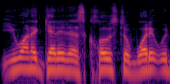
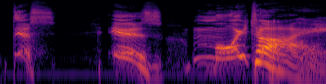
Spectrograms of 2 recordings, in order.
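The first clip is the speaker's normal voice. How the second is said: very high, swooping dramatic announcer call after pause; 11 semitones higher than usual. Reacting to a muay thai fight announcer, imitating his dramatic pause. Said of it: "He really hit him with the dramatic pause".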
